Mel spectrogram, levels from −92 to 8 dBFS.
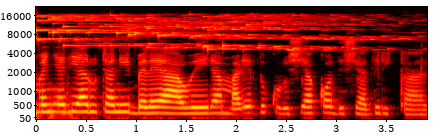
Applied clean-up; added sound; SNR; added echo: classical method log-MMSE.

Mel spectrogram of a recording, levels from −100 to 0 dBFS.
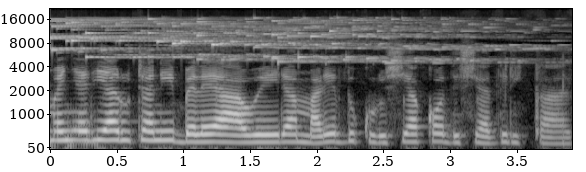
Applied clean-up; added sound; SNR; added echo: none; Chime; 0 dB; none.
